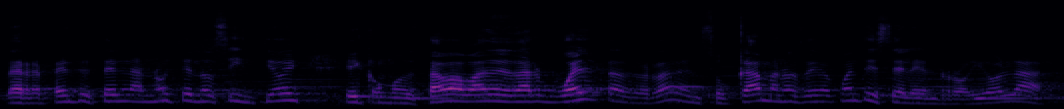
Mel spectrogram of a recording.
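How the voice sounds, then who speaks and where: A male pastor preaching a conversational sermon, telling stories with lively rises and drops. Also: high-pitched, fairly quick. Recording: long reverb with music behind. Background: music.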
